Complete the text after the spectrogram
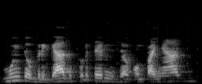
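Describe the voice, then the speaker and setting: A man's voice: medium pitch, quick pace, pushed and bright, breathy edge, dull audio. A man, working through exam answers as a teacher and sounding out syllables step by step. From Mozambique. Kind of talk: exam walkthrough lesson.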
